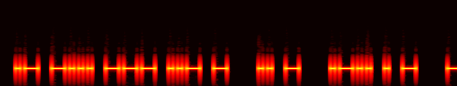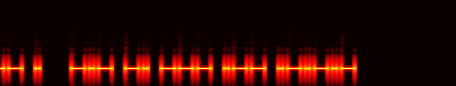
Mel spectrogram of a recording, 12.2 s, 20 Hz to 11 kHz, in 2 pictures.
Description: Morse code, heard as a keyed tone, about 21 wpm, 700 Hz. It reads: ABOUT IT LET ME KNOW.
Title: Sentences with 8-Word Phrases - 20wpm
